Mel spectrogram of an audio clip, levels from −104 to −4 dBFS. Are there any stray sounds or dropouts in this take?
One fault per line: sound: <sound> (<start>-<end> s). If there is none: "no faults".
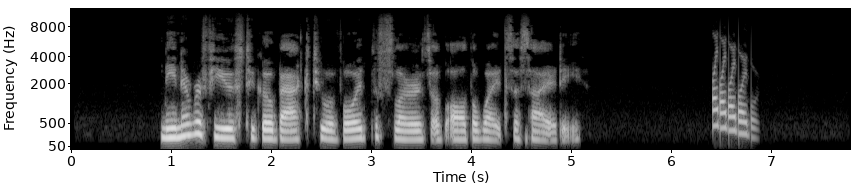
sound: chirp (6.4-6.9 s)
